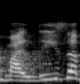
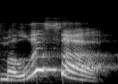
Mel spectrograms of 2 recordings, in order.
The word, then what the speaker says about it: Melissa: oh everybody called madeline mavilin i think dominique dominguez says that everyone calls my calls her my lisa but it's melissa you know what i'm getting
